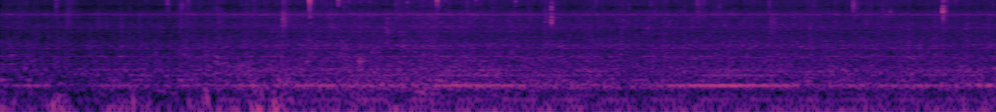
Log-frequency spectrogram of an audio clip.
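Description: Steady light rain falling on wet pavement and tree leaves, with scattered sharp ticks of individual drops. A faint steady low hum sits underneath, growing a little louder at times.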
